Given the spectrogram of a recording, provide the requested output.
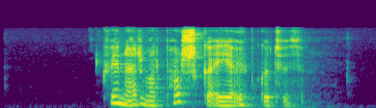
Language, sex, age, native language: Icelandic, female, 40-49, Icelandic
